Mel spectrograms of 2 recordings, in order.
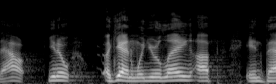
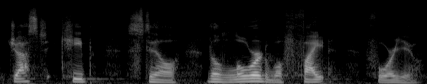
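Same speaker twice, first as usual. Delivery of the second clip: soft and slow, barely above a murmur; a hushed, slow echo of the promise; hushed assurance; 6 semitones lower, 6 dB quieter, slower than usual. Retold or imitated. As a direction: let the promise settle quietly. Repeating Moses' promise, hushed.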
